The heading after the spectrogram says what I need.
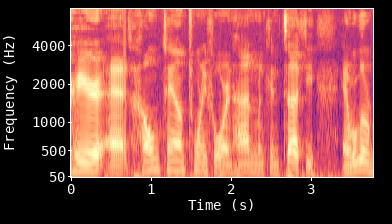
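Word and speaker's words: Hindman: his mom beth i do know how to pronounce heineman kentucky just wanted you to know and i tell you it was really grating to listen to those announcers say hinman last night over and over but we are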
